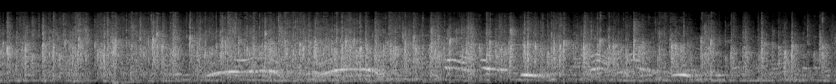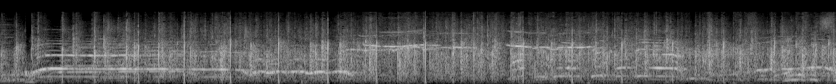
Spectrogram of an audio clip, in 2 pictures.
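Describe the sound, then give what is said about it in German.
Loud, sustained applause from a large live-show audience for two people, dense clapping filling the whole stretch, with cheers and scattered voices rising above it and a brief dip midway before it swells again. “Aber zunächst bitte ich erstmal schon mal für einen tosenden Applaus für die beiden und wir sehen uns in einer Viertelstunde.”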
